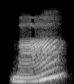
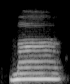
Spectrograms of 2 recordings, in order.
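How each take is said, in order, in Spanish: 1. El tono sube como en una pregunta. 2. El tono se mantiene alto y plano. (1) "El segundo tono es como si fuera una pregunta" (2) "El primer tono es un tono agudo"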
